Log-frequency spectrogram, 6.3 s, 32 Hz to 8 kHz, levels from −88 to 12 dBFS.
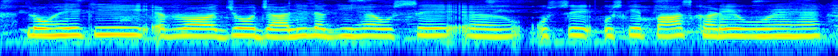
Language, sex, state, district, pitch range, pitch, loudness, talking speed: Hindi, female, Bihar, Sitamarhi, 235-250 Hz, 240 Hz, -25 LUFS, 135 wpm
